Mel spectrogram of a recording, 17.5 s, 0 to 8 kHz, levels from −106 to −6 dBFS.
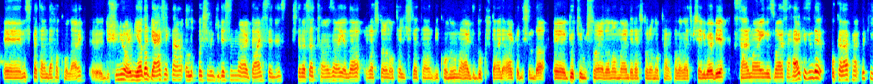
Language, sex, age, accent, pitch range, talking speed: Turkish, male, 30-49, native, 115-150 Hz, 160 wpm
